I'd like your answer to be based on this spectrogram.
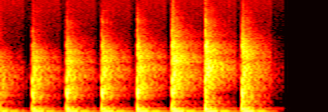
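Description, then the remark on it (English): Seven firm knocks rap on a wooden door in a quick, steady rhythm, fairly loud, then stop into silence. “As he sat there lost in thought, he heard a knock at the door.”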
